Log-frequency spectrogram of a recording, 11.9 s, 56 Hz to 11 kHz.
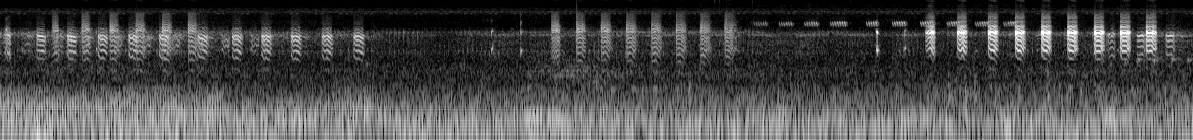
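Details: Frogs at a quiet pond, Tascam Portacapture X6 field recording: several callers giving rapid, regular pulsed notes, a brief lull, then a higher, purer series overlapping a loud run of rasping pulses at the end.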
